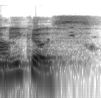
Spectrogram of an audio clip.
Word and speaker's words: Mykos: brand like what's behind it is it it mikos is that pronouncing it correctly yeah yeah mikos like what's it mean well we wanted it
